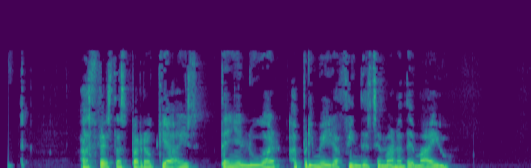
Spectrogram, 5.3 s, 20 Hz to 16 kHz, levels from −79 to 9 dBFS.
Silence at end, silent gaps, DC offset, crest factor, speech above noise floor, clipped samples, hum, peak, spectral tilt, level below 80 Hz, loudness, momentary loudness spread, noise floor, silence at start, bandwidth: 0.85 s; none; under 0.1%; 16 dB; 53 dB; under 0.1%; none; 0 dBFS; -6 dB/octave; -62 dBFS; -15 LUFS; 6 LU; -67 dBFS; 0.05 s; 11.5 kHz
